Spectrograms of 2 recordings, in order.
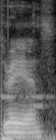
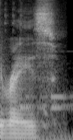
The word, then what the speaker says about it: Reyes: I think it's pronounced Rays. Fifth. Is it Ray? I thought it was Ryz. That's definitely Rays.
